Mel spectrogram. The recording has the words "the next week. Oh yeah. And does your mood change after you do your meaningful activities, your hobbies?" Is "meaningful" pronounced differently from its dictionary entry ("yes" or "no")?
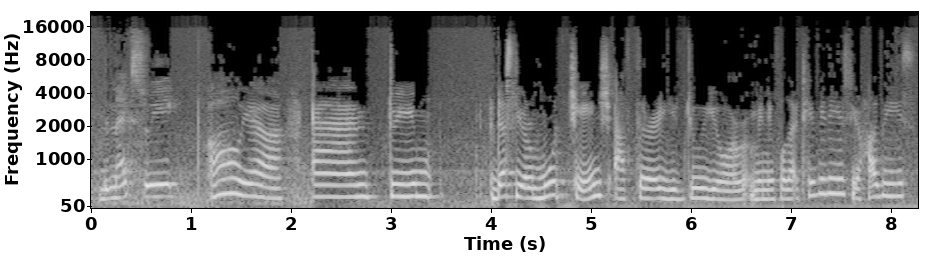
yes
